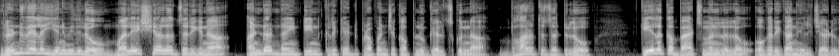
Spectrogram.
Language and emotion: Telugu, neutral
